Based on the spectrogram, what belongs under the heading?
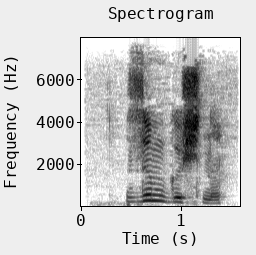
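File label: "зымгысьны", Komi, female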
